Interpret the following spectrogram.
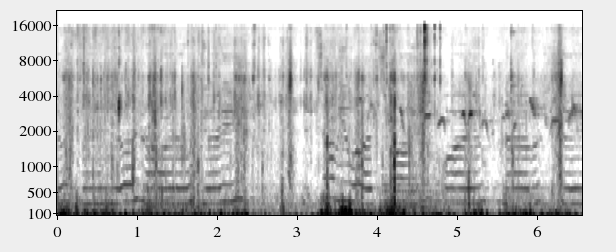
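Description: Footsteps and dogs' paws on a stony dirt path, a patter of footfalls, under background music with a singing voice.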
